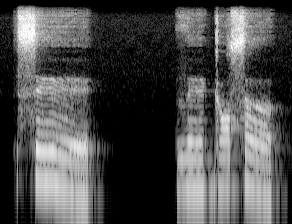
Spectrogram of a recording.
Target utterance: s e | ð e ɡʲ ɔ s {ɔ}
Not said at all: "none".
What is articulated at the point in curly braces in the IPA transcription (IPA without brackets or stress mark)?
ə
